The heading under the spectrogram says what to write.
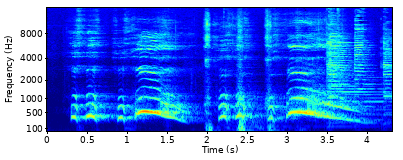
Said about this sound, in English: That owl.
